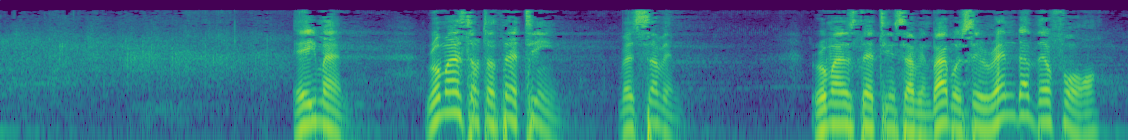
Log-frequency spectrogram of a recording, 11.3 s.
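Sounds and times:
crowd clapping: 0.0 - 3.5
speech: 2.9 - 3.5, 4.2 - 5.6, 6.2 - 6.8, 8.1 - 11.0.

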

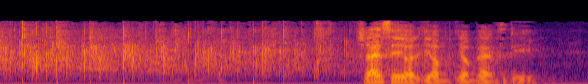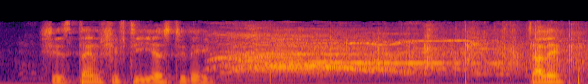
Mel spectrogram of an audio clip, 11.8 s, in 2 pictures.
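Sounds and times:
group clapping: 0.0 - 3.6, 8.8 - 11.7
speech: 3.6 - 5.4, 6.3 - 8.3, 11.2 - 11.7.

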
